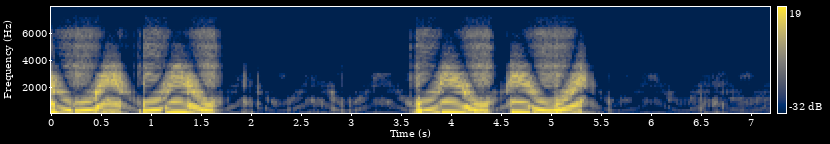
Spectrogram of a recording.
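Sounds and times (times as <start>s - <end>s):
roots disco guitar: 0.0s - 1.8s, 3.6s - 5.4s.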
